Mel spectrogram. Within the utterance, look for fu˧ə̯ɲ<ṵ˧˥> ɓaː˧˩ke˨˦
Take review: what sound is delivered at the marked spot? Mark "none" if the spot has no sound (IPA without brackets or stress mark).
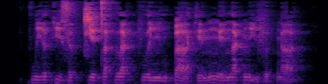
ṵ˧˥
